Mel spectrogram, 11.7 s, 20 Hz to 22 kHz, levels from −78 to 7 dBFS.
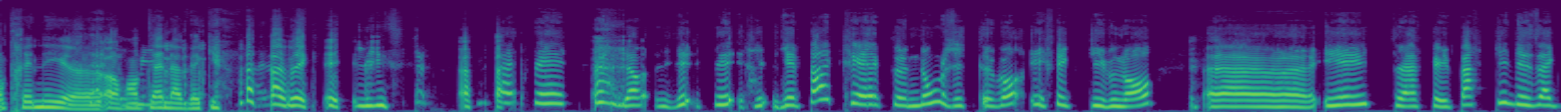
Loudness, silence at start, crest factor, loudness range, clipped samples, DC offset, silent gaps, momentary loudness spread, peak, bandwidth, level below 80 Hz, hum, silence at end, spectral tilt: -15 LUFS; 0 s; 14 dB; 2 LU; under 0.1%; under 0.1%; none; 6 LU; -2 dBFS; 14 kHz; -48 dBFS; none; 0.05 s; -6.5 dB/octave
